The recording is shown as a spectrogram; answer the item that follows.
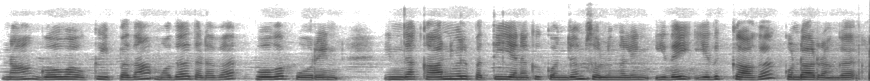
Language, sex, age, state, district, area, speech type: Tamil, female, 18-30, Tamil Nadu, Madurai, rural, read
